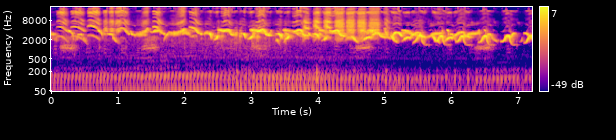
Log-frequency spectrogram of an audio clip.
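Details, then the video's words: Chinese hwamei delivering rapid, wavering whistled notes in a continuous, bouncing sequence, loud and melodious throughout, over a faint steady hum. "Hào mi hót nhất mường nhé"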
